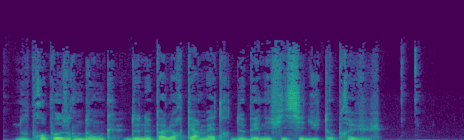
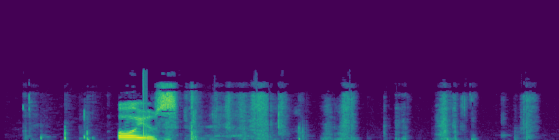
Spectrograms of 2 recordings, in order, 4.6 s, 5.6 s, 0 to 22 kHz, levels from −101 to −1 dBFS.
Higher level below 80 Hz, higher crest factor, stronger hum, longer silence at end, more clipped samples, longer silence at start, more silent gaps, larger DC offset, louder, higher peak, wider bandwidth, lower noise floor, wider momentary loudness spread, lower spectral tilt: first, -56 dBFS vs -62 dBFS; about the same, 18 dB vs 22 dB; neither; second, 0.85 s vs 3 s; neither; second, 0.15 s vs 1.2 s; neither; neither; second, -34 LUFS vs -15 LUFS; second, -16 dBFS vs 0 dBFS; first, 15.5 kHz vs 10.5 kHz; about the same, -62 dBFS vs -60 dBFS; second, 9 LU vs 29 LU; first, -6 dB/octave vs -3 dB/octave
